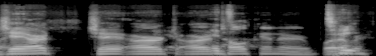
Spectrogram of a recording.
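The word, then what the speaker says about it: Tolkien: so there's that we're done tolken listen Joe pronunciation is not my strong I'm just making sure I heard it correctly Jr Jr tolken or whatever t o l k i n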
